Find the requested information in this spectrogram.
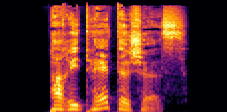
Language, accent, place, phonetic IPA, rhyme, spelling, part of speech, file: German, Germany, Berlin, [paʁiˈtɛːtɪʃəs], -ɛːtɪʃəs, paritätisches, adjective, De-paritätisches.ogg
- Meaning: strong/mixed nominative/accusative neuter singular of paritätisch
